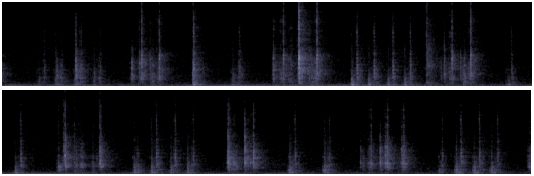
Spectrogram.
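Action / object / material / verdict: tap / plastic toy keyboard / plastic / none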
